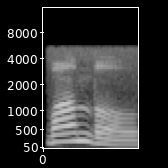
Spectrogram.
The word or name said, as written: wamble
